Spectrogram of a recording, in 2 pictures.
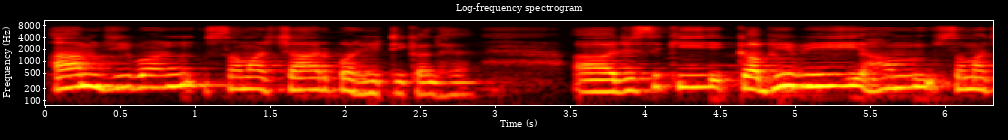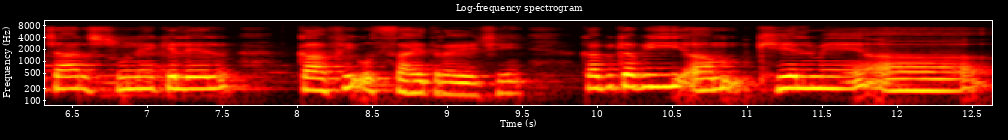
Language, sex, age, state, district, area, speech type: Maithili, female, 18-30, Bihar, Sitamarhi, rural, spontaneous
